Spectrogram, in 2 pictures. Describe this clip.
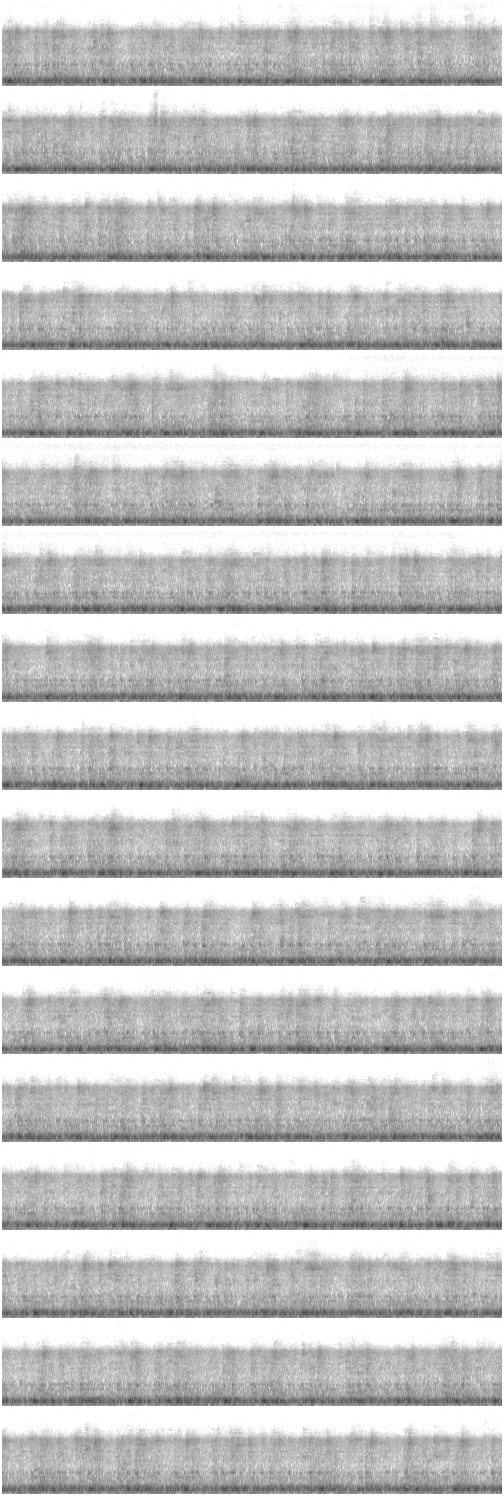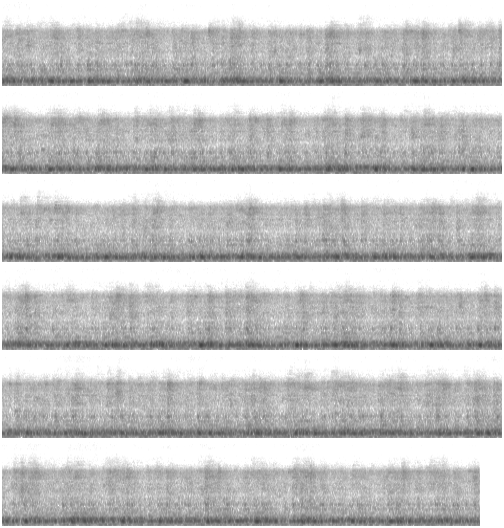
Laundromat Ambience
laundromat-ambience, ambience, OWI, room-with-machines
